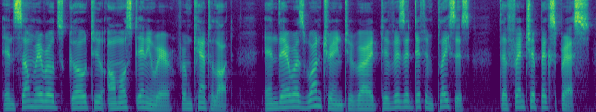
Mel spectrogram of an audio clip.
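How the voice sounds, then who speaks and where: A man's voice: mid-range voice, measured pace, a bit bright, clean tone, no echo, natural voice. A man playing a friendly, dutiful young male pony in an amateur comic dub, explaining things in an earnest, read-out way.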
